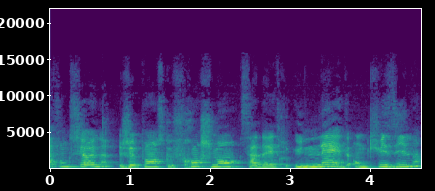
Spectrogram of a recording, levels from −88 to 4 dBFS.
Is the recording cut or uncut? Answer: uncut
